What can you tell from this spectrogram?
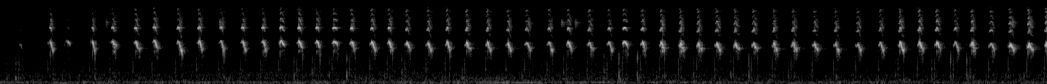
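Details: Rarely heard happy chirping from a pet guinea pig, recorded outside beneath its cage in summer: a steady run of bright, clipped chirps, around two and a half each second, over near silence.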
